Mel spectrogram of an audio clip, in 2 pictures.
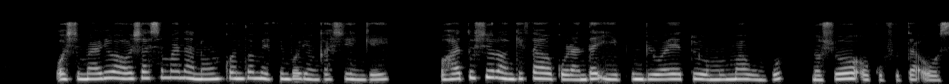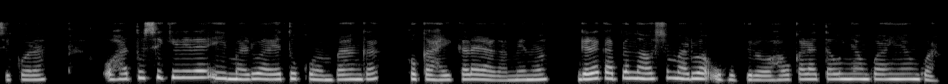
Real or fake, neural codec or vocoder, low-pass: real; none; 7.2 kHz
